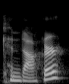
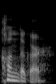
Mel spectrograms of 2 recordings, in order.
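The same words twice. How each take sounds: First: It is said with a Western English accent. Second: It is said with her native-language accent.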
